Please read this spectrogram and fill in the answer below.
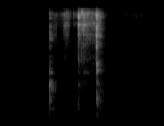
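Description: A few short knocks and scrapes, about halfway through, as a bowl of cut radish is set down on the counter; otherwise near silence with a faint steady hum.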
